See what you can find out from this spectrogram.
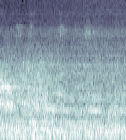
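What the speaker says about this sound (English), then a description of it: "There's a helicopter flying there." A helicopter flies overhead, a steady low rotor and engine rumble that sounds moderately distant and continuous, with no voices.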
